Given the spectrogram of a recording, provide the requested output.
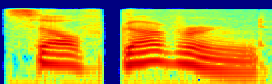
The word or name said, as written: self-governed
